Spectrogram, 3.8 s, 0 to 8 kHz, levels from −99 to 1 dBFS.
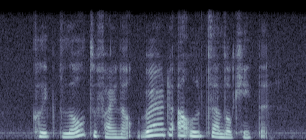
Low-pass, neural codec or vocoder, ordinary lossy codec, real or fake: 7.2 kHz; none; none; real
